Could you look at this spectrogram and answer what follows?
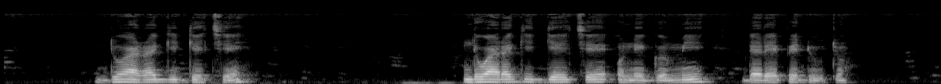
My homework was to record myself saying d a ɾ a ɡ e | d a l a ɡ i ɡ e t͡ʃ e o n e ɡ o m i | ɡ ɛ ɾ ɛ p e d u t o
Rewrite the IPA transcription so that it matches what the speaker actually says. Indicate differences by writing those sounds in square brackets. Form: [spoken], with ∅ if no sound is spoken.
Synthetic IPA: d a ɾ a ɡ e | d a [ɾ] a ɡ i ɡ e t͡ʃ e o n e ɡ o m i | [d] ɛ ɾ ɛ p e d u t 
